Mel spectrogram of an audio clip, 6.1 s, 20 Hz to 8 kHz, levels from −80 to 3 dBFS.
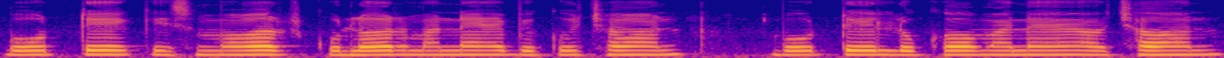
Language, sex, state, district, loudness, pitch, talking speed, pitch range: Odia, male, Odisha, Sambalpur, -16 LUFS, 210 Hz, 80 wpm, 205-210 Hz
